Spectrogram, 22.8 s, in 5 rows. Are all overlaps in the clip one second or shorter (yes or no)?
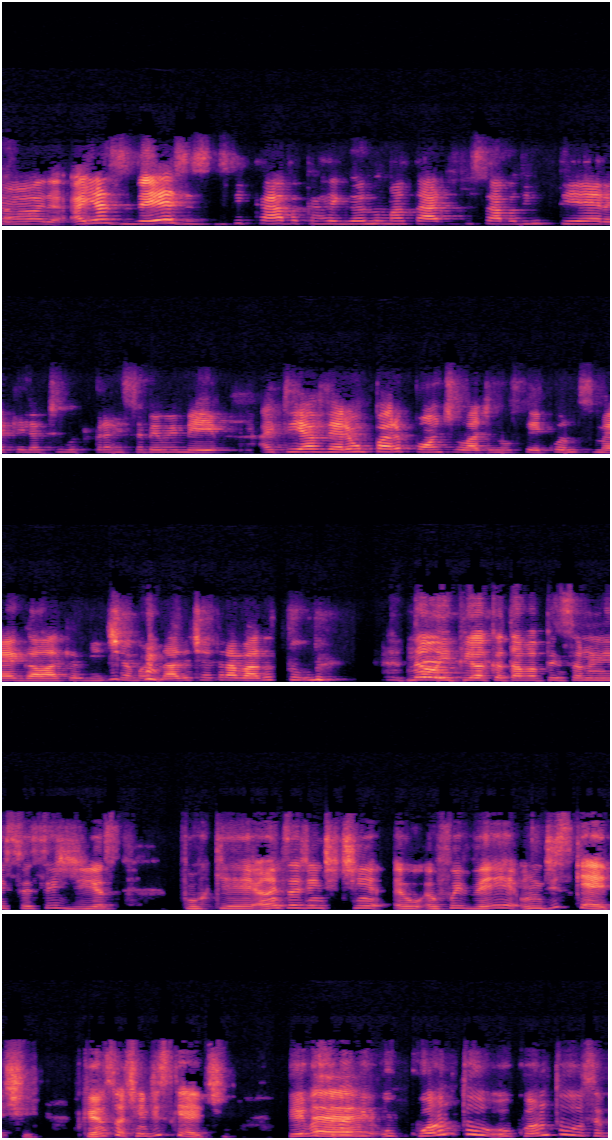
yes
